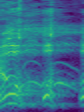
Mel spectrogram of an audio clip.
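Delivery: loud high burst of laughter; booming laugh. Retold or imitated. Teacher laughing at the autograph reveal, loud and high. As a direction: laugh big at the surprise. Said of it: "And he starts laughing".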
